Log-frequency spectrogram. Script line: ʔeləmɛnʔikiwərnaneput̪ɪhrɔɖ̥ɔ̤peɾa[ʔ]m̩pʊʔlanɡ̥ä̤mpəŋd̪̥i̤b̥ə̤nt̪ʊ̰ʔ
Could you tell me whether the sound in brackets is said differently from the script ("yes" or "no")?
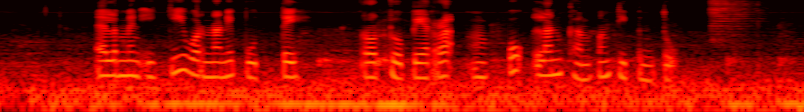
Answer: no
